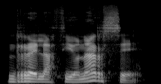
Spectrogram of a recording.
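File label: "relacionarse", Spanish, male; mekanta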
